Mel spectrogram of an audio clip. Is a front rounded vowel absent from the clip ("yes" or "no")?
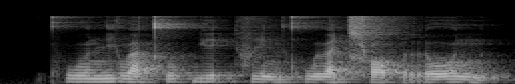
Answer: yes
